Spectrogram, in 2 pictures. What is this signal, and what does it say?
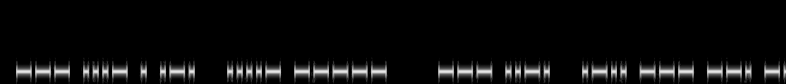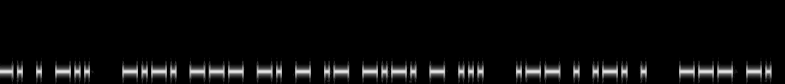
Morse code, heard as a keyed tone, about 25 wpm, 600 Hz. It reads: OVER 40 OF LOGGED CONTACTS WERE ON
